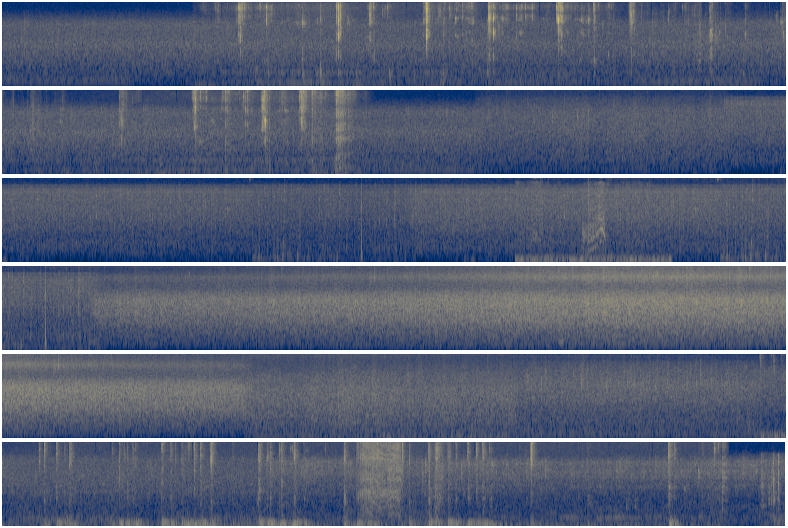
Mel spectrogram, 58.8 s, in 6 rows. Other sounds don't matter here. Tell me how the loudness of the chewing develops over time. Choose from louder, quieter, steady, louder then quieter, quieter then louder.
quieter then louder.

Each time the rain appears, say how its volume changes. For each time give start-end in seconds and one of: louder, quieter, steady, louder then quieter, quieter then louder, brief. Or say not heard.
0.0-58.7 louder then quieter.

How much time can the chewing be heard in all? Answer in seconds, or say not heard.
12 s.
